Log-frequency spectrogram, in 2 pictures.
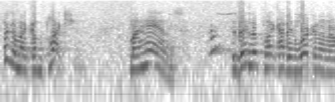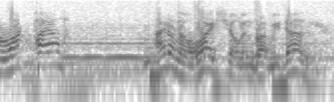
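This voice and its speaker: A man's voice: high voice, expressive, a little fast, low-quality recording. An actor playing a desperate, earnest accused man pleading his innocence in an old-time radio western. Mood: indignant, defensive. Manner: pleading, insistent. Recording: loud music behind old radio drama.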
